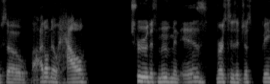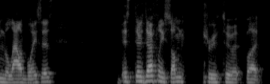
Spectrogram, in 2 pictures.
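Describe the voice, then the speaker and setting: A man who runs an agency, a podcast guest in casual interview talk, earnest and animated and quick to laugh, heard over a video call. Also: medium pitch.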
